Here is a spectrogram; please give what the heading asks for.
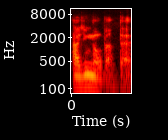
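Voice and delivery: hushed whisper. A character, asked what's in his bag, whispers back to the one who asked. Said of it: "whisper back".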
